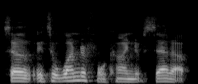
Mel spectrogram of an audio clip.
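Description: A woman's voice: very deep voice, a little fast, mellow. Conversational woman co-hosting a podcast. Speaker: podcast co-host. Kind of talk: casual discussion of a radio drama.

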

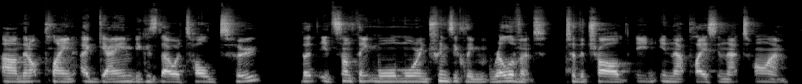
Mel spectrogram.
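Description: Bright-voiced man, earnest. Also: medium pitch, little pitch movement, fairly quick, poor audio. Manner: thoughtful, earnest, repeats words as he thinks. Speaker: play worker. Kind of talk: podcast interview answers.

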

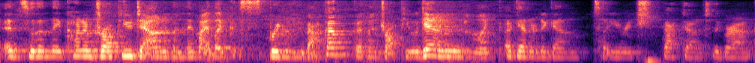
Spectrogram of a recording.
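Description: Hoarse woman chatting on a podcast. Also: medium pitch, brisk, few pauses, crowd noise. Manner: chatty, animated storytelling. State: losing her voice. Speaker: podcast co-host. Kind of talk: casual chat. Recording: echoey room.

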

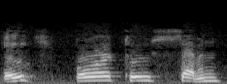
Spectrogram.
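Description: An actor playing a folksy, dependable sheriff sidekick with a rural Western American accent in a 1950s radio drama. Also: male voice, high-pitched, steady tone, slow. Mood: wry, businesslike. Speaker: supporting actor. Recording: muffled, noisy 1950s radio recording.

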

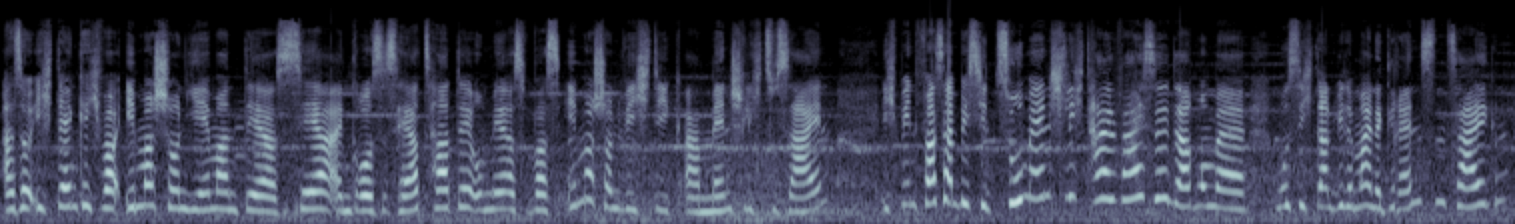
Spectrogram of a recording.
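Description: A woman with a high, bright voice answers interview questions earnestly and off the cuff. She is recorded outdoors, with faint traffic and city noise behind her. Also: normal speed. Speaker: interviewee stopped on the street. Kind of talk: spontaneous casual interview answers. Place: outdoors on a street. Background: faint urban ambience and vehicles.

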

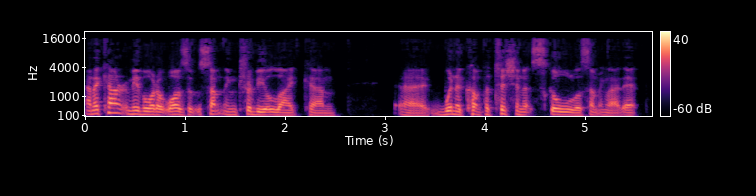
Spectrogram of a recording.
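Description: A middle-aged man tells his story thoughtfully, as if working it out as he speaks. His voice is husky and a little breathy, and it sits mid-range. It is recorded close and dry, with no room sound. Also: mid-range voice, fast talker, a little mellow, no room sound. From New Zealand. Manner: earnest, thoughtful storytelling with frequent restarts. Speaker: podcast guest. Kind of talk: reflective life story in an interview.

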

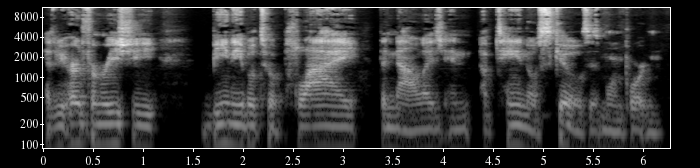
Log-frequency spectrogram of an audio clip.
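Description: Man hosting a podcast, lowish voice. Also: little pitch movement, normal speed, pushed and bright. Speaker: podcast host. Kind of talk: scripted podcast narration.

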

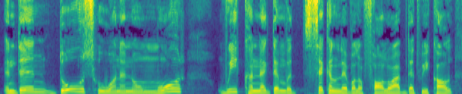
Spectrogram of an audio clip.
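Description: Man from Afghanistan, ministry leader, resonant smooth voice, dry close sound, earnest measured speech. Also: on the high side, expressive, dark tone, no echo. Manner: earnest, measured, frequent uh fillers. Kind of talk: interview guest, earnest explanation.

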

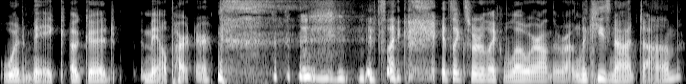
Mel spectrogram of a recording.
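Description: A woman's voice: low-pitched, a little slow, vocal fry, no echo, clean studio sound. Congested young woman with a slight lisp. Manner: rambling, many "like" fillers, laughs often. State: congested, sniffly. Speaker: podcast co-host. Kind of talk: casual recap chat.

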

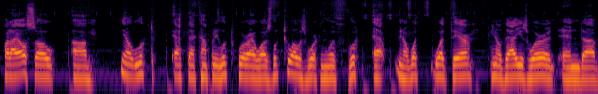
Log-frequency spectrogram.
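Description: A man in his sixties, a company founder, answering interview questions in a measured, thoughtful way with frequent fillers and restarts. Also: on the high side, level tone, dark tone, soft background music. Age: 60s.

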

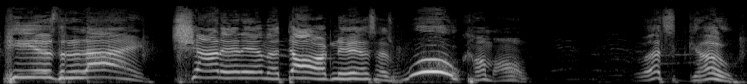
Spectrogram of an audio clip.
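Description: A male pastor preaching a sermon, fervent and folksy, joking with the congregation and breaking into shouts. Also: very high voice, very animated, extremely slow. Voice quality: slightly gravelly.

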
